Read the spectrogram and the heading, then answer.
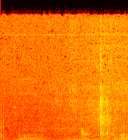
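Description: A cat purrs softly, a low and rapidly pulsing rumble that keeps a steady rhythm across the brief, quiet moment.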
